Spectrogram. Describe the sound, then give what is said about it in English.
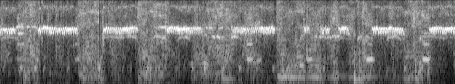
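Shrill whistle blasts from a woman dancing in pink with a colander on her head, sounding as loud, sustained bursts repeated many times in an uneven rhythm over steady background noise. “we've got a woman with a colander on her head, dressed in pink, dancing and blowing a whistle”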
